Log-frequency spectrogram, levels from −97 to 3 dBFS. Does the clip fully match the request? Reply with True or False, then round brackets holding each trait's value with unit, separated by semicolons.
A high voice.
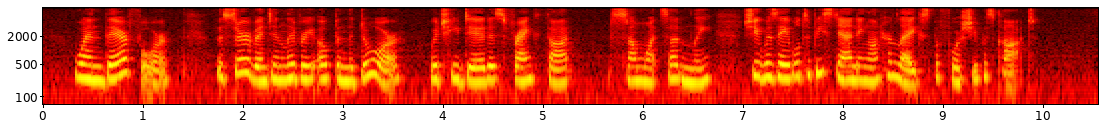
True (240 Hz)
